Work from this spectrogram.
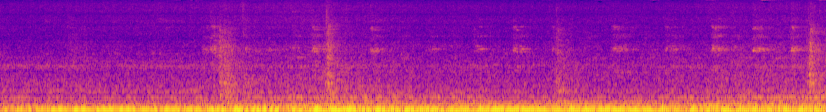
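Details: AWD Chevrolet Silverado SS: deep steady rumble with a few sharp, irregular clunks a second or two apart; owner suspects transfer case or driveshaft, driveline clunk origin not yet found.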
